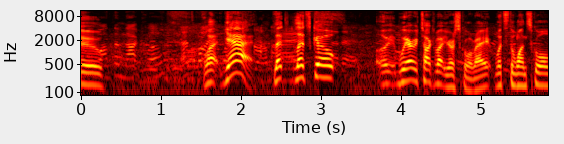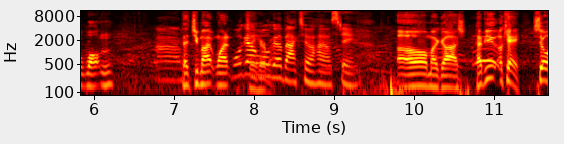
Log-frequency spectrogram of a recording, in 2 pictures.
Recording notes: Remote from the campus of Newport Harbor High School. A remote podcast from a recent Regional Admission California Counselor College Fair on the campus of Newport Harbor High School in Southern California. This was "live" on campus at the time and remote during the RACC College Fair.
